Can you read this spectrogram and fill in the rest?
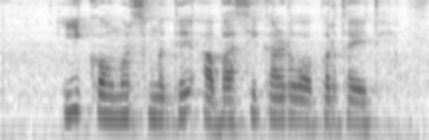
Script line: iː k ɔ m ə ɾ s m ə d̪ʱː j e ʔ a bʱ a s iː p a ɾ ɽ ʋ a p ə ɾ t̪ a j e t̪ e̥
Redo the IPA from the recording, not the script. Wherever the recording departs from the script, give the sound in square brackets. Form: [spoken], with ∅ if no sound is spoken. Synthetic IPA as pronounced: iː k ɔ m ə ɾ s m ə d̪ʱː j e ʔ a bʱ a s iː [k] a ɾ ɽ ʋ a p ə ɾ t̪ a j e t̪ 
